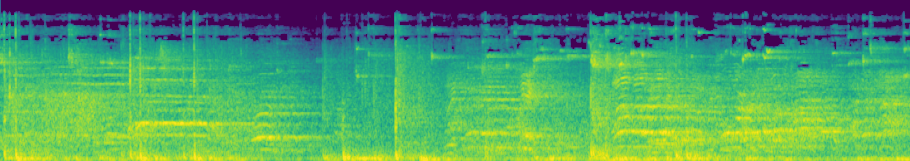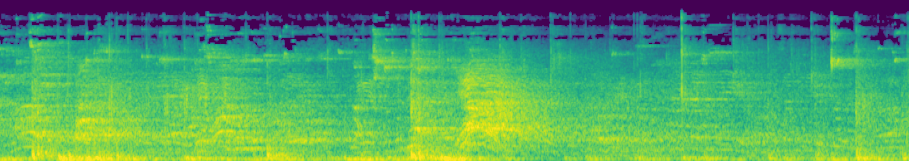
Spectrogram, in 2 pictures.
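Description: Indoor volleyball play: players' voices calling and shouting throughout, over sharp slaps of the ball being struck and echoing thuds. The sound rings in a large gymnasium.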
